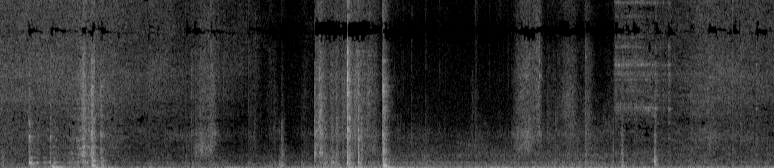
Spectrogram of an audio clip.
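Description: Light knocks and scrapes of a spatula and spoon against a nonstick frying pan and a glass mixing bowl while chickpea-flour pancakes are flipped and fresh batter is added, with a cluster of louder knocks around the middle.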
